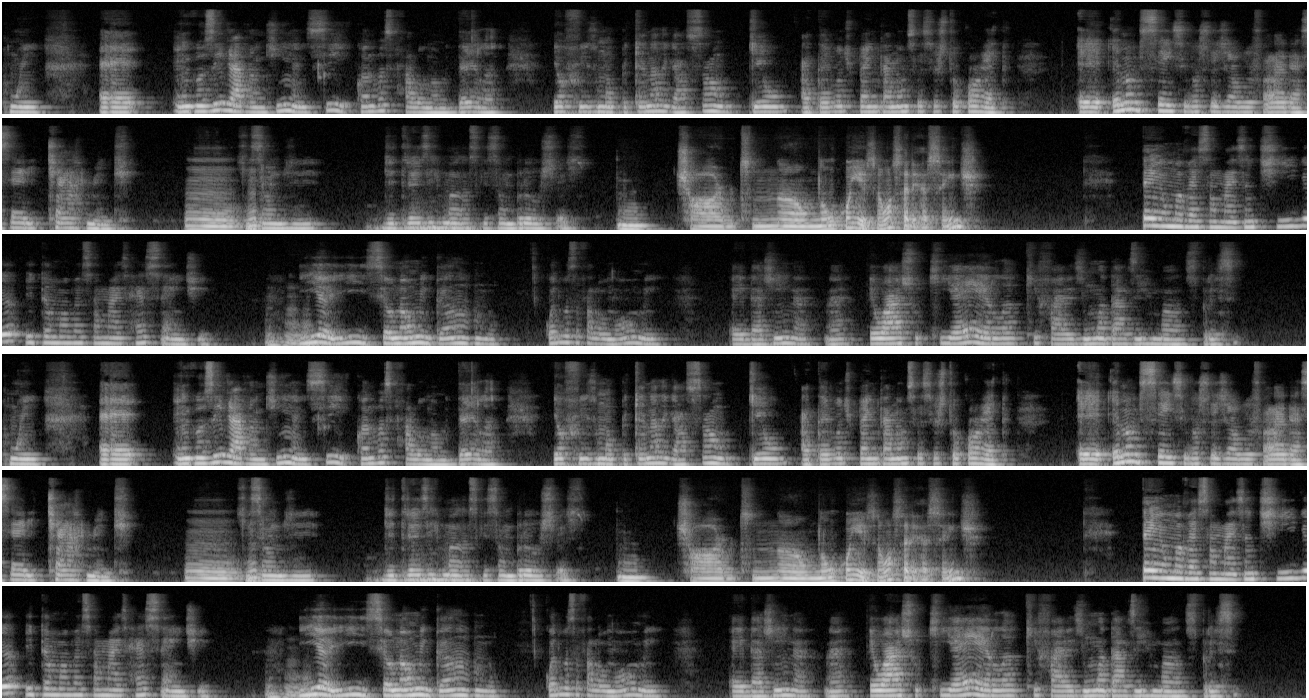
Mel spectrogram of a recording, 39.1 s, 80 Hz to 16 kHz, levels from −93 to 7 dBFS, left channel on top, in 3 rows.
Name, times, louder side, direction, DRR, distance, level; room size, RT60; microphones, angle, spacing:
voice 1, 0.0-1.4 1.7-10.3 10.7-14.3 15.4-16.2 16.8-18.9 23.9-24.0 24.5-28.2 29.1-31.1 31.5-32.7 33.4-38.5, right 2 dB, 25° right, 0.4 m, -20 dB
voice 2, 14.9-15.7 19.2-19.5 19.8-22.8 28.7-29.2, equal, 20° left, 1.4 m, -18 dB
11.0 x 5.9 x 4.9 m
head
